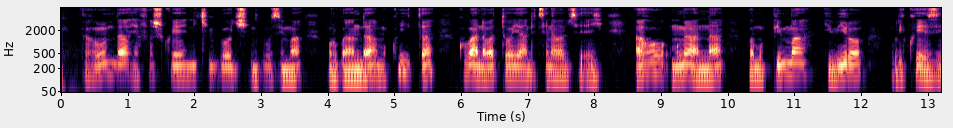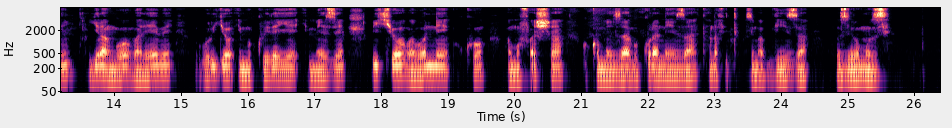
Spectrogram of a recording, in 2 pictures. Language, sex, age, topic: Kinyarwanda, male, 25-35, health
